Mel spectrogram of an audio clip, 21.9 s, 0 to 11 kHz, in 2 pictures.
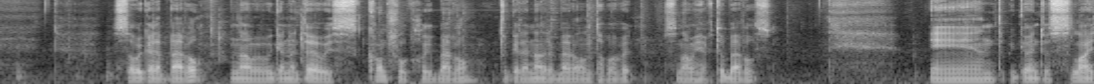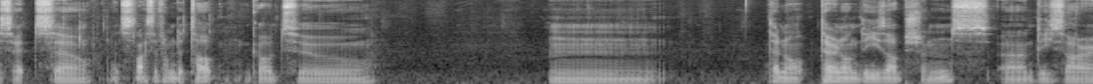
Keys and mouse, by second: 1.3 middle click, 2.0 shift+middle click, 2.7 middle click, 3.4 click, 3.6 q, 8.5 KP_5, 9.4 middle click, 11.5 middle click, 12.7 d.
